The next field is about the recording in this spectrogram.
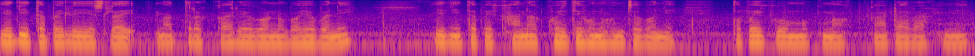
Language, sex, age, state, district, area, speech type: Nepali, male, 18-30, West Bengal, Darjeeling, rural, spontaneous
